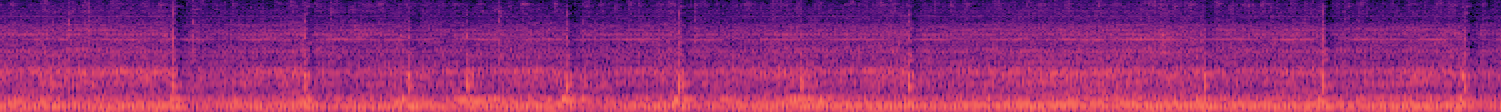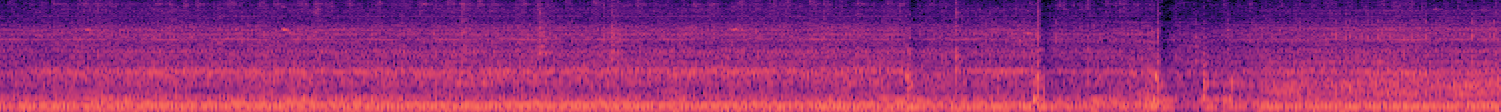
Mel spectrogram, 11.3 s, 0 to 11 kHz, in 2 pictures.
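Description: John Deere 7710 tractor's six-cylinder diesel engine running at a steady speed, with faint regular clicks about twice a second.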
